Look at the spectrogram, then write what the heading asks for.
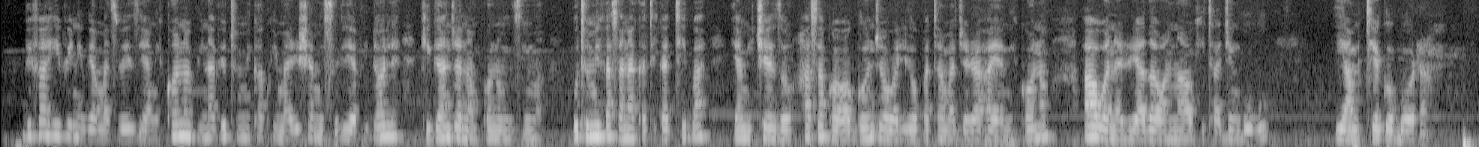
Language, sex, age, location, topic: Swahili, female, 18-24, Nairobi, health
